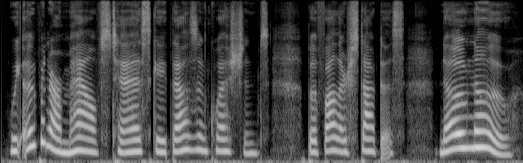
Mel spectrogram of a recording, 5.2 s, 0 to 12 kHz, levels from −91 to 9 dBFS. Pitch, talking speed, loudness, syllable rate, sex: 260 Hz, 170 wpm, -17 LUFS, 4.9 syllables/s, female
